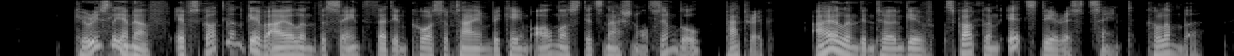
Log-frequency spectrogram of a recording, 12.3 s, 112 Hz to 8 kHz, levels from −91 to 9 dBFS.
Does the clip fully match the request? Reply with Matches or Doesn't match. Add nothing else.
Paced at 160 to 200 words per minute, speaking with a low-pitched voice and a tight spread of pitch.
Doesn't match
